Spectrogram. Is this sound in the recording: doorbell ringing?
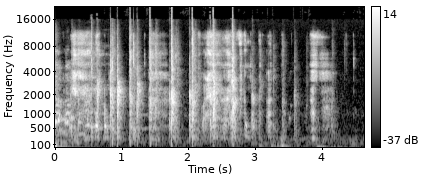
no

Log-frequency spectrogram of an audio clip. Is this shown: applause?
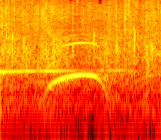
yes

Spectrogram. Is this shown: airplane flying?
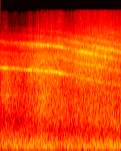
yes

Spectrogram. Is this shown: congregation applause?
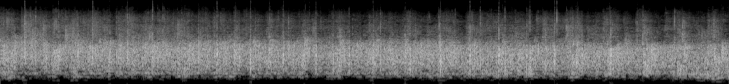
yes

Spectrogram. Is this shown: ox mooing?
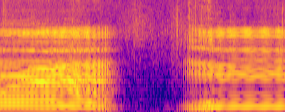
yes

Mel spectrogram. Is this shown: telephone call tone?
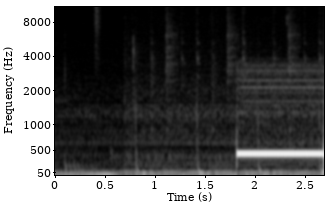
yes

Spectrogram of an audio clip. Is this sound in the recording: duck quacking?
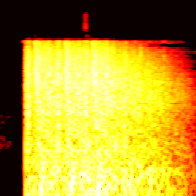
no

